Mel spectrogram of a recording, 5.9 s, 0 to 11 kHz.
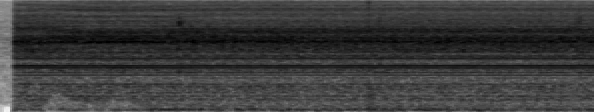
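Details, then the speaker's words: Portronics Beem 520 budget LED projector: steady, even airy whoosh with a faint hum that never changes pitch. This is the continuously running heat-sink cooling fan, a normal and expected humming noise. "So there is a heat sink, which is a fan which is continuously rotating. So there is a little bit of that humming noise that you can expect out of this projector."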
